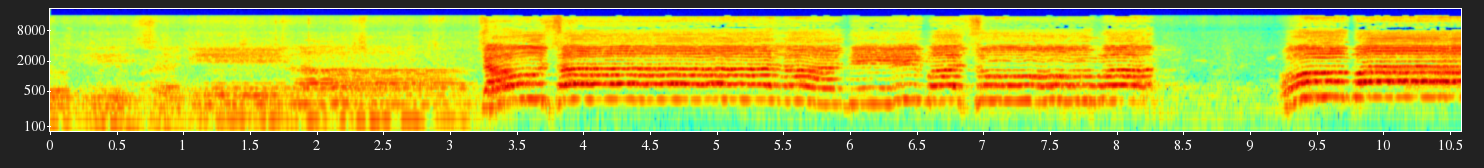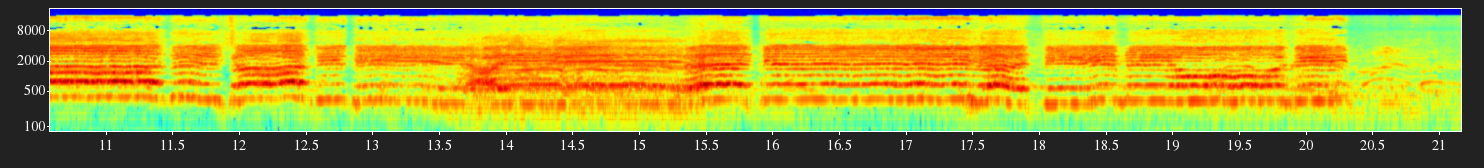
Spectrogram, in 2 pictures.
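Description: Group of men chanting a noha, a Shia mourning lament, in unison on long drawn-out held notes. A lower voice carries the first few seconds before the full group comes in, and there is a short break about eight seconds in.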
